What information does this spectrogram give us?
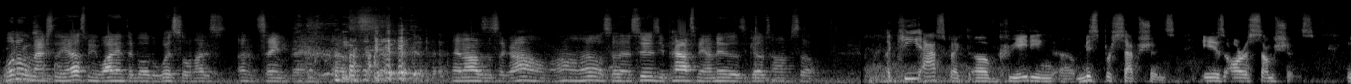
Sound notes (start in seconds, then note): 2.9 group laughing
